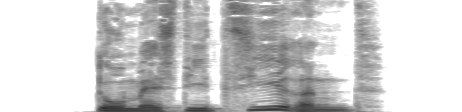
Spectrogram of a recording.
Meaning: present participle of domestizieren
- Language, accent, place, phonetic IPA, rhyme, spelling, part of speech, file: German, Germany, Berlin, [domɛstiˈt͡siːʁənt], -iːʁənt, domestizierend, verb, De-domestizierend.ogg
